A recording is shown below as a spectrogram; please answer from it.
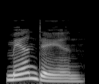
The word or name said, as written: Mandaean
